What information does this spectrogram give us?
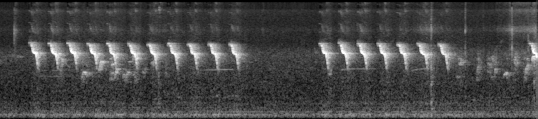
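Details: Wild yellow-vented bulbul (terucuk) in a garden, giving two quick runs of bright downslurred notes, about eleven, then after a short pause about seven more, evenly spaced, over quiet low background noise.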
